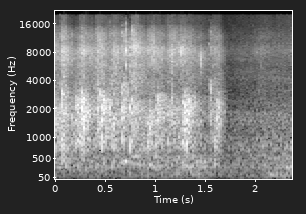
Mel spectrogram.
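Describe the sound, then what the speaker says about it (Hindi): A crowd at a Hindi poetry gathering claps for a couple of seconds, a dense, fairly close burst of applause that cuts off abruptly, leaving low room noise. "मैं आपको एक बार ताली जो है हमारे भाई साहब के लिए आप लोग दीजिए"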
